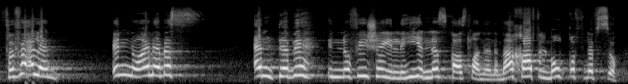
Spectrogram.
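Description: A woman with an Omani accent giving a religious lecture to women in a mosque hall, asking and answering her own questions in a lively teacherly way. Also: very high voice, rapid-fire. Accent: Omani Arabic. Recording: long hall reverb.

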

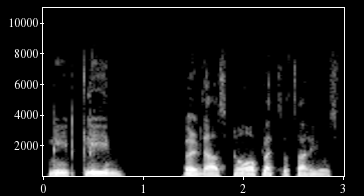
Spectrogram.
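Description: A man's voice: lowish voice, fairly even intonation, slow, dark tone. Man reading lecture slides, dull lo-fi sound. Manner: reads bullet points in short fragments, with slips and restarts. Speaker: instructor.

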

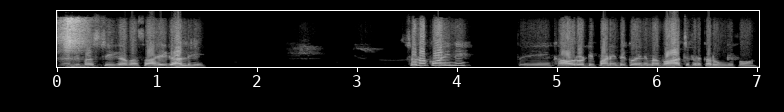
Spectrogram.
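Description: A woman's voice: a little high, fairly quick, no echo, lightly acted. A woman playing a young wife in a web series drama, placating but firm as she talks on the phone. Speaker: daughter-in-law.

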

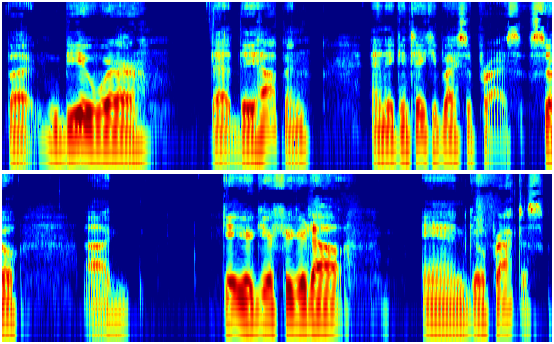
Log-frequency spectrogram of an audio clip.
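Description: Man, thirties, lowish voice, casual instructional vlogger, halting delivery, cramped snow shelter, dry acoustics. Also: a little mellow, dry recording. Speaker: host of an outdoor radio channel. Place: inside a small snow shelter under a tarp. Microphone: phone or camera at arm's length.

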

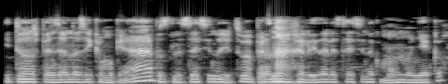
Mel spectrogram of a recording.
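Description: A man's voice: fairly low pitch, steady tone, racing, a little mellow, muffled recording. A man recapping a manga chapter in a casual way, reading the lines aloud with frequent restarts. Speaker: anime recap host. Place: at home.

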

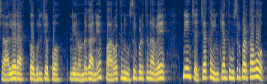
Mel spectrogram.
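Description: A woman voicing a sharp-tongued elderly mother with a loud, ringing voice who scolds and shouts at her son in an audio novel. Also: medium pitch, fast talker, natural voice. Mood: angry scolding.

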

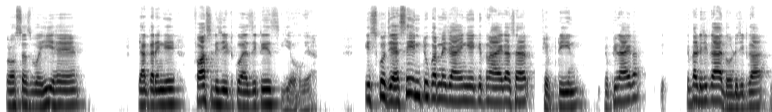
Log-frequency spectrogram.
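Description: Teaching maths to a class, this middle-aged man speaks with a darkish voice that sits on the high side. He keeps repeating steps with patience, calls the students "beta," and constantly asks "clear?" to see if they follow.

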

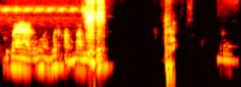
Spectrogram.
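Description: A man's voice: medium pitch, very animated, moderate pace, gravelly. A male language teacher leading an online class, patiently checking students' answers over a video call. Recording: muffled lo-fi audio with faint hiss.

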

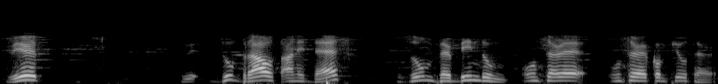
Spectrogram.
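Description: Faint music plays behind an investment scam caller on a narrow, tinny phone connection. The fairly high-voiced man, whose first language is not German, makes a sales pitch in halting, broken German with a foreign accent, often stopping and starting his sentences over.

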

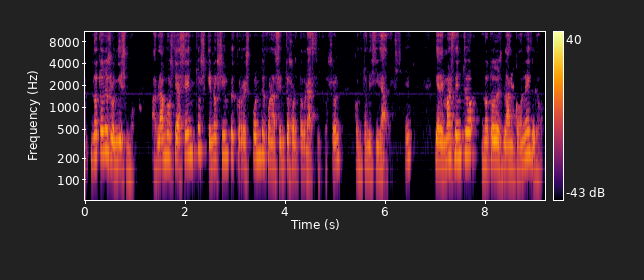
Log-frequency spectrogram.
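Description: A middle-aged man from Catalonia with a Catalan accent, giving an informal talk on poetry to a writers' group, stopping often to clear his throat and restart his sentences. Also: a little high, mellow, rough recording. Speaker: workshop speaker on poetry.

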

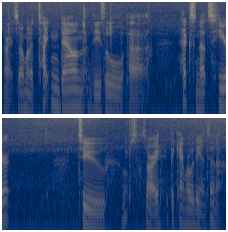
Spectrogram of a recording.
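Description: This is an American man's casual, conversational how-to vlog about installing a product, full of rambling and self-deprecation. His medium-pitched, fairly bright voice has lively intonation and a measured pace. A camera or phone mic at arm's length to a few feet captures noisy audio in a driveway and a parked car, with ambient noise clearly audible.

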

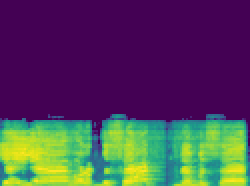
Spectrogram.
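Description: A woman's voice: high voice, normal speed, sharp tone, muffled recording. A young woman teaching kindergarten children in an online class, coaxing and playful in a singsong way.

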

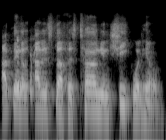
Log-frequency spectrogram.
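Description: A podcast host with a slightly high voice talks quickly and casually over a loud crowd. He laughs a lot and keeps tacking "man" onto his sentences.

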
